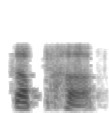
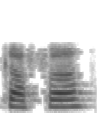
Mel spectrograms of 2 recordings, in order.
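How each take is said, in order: First: The middle consonant is an aspirated p. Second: The middle consonant is an f sound. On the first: This is the purist pronunciation. "if you want to really be a purist, it's a P" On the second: This is how non-Indians can understand it. "it's okay to say kafa"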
